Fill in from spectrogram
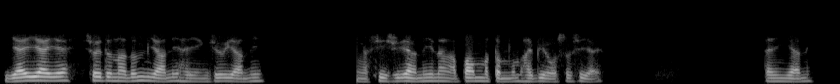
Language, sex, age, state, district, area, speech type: Manipuri, male, 45-60, Manipur, Churachandpur, rural, conversation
